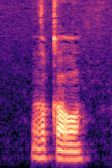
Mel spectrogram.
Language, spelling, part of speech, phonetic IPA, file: Polish, wokoło, preposition / adverb, [vɔˈkɔwɔ], LL-Q809 (pol)-wokoło.wav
